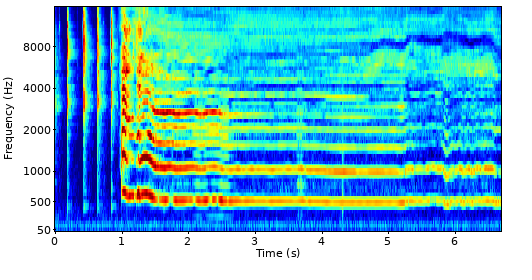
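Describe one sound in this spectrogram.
A young man sings a long, high held note close by.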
